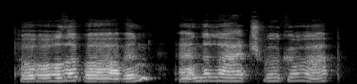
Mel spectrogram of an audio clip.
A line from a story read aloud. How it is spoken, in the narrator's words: The wolf cried out to her, softening his voice as much as he could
